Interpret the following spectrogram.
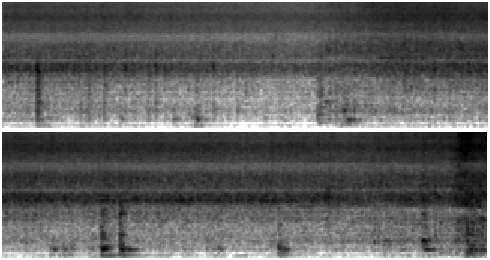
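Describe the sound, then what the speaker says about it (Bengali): Spring onion stalks, red amaranth stems and tomato fry in a pan with a steady, loud sizzle and hiss, broken by occasional soft scrapes and taps of stirring; no talking. "এবার এগুলোকে খানিক্ষণ ভেজে নেব"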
